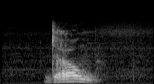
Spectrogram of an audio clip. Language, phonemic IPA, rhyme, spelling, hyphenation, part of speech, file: Dutch, /droːm/, -oːm, droom, droom, noun / verb, Nl-droom.ogg
- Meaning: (noun) dream; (verb) inflection of dromen: 1. first-person singular present indicative 2. second-person singular present indicative 3. imperative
